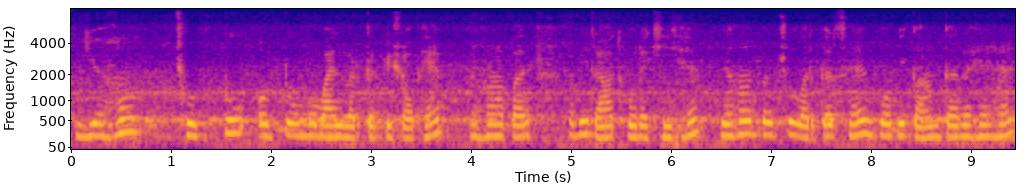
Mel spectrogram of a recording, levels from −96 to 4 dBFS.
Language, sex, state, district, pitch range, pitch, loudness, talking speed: Hindi, female, Rajasthan, Bikaner, 200-240 Hz, 215 Hz, -15 LUFS, 145 wpm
